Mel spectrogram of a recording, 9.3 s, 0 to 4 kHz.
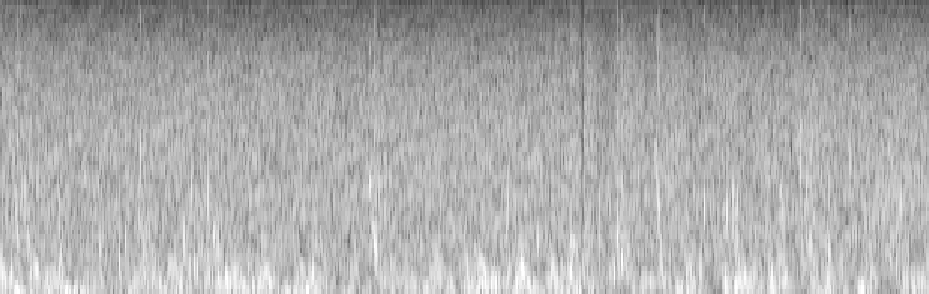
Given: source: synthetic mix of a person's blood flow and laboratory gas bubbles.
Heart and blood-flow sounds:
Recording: Doppler ultrasound of blood flow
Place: precordium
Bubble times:
0.05-0.35 s: bubbles
0.49-0.66 s: bubbles
0.78-0.83 s: bubbles
0.89-1.02 s: bubbles
1.10-1.33 s: bubbles
1.37-1.59 s: bubbles
1.79-2.23 s: bubbles
3.07-3.18 s: bubbles
3.67-3.81 s: bubbles
5.34-5.41 s: bubbles
5.66-6.33 s: bubbles
6.51-6.72 s: bubbles
6.97-7.08 s: bubbles
7.22-7.45 s: bubbles
7.65-7.75 s: bubbles
7.78-7.86 s: bubbles
7.94-8.53 s: bubbles
8.61-9.15 s: bubbles
From the record:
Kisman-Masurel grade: 232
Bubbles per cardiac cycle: several, 3 to 8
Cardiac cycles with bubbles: 50 to 99%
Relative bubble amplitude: moderate (0.250 to 0.450)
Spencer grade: 3 (all of the cardiac periods contain showers or single bubble signals, but not dominating or overriding the cardiac motion signals)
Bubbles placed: anywhere in the cardiac cycle

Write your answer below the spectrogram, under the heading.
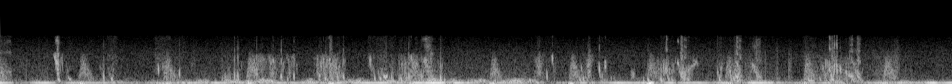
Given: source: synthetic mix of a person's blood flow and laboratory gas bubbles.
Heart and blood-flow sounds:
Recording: Doppler ultrasound of blood flow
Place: subclavian vein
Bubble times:
0.00-0.12 s: bubbles
0.52-0.73 s: bubbles
0.99-1.18 s: bubbles
1.54-1.71 s: bubbles
1.74-1.83 s: bubbles
2.23-2.43 s: bubbles
2.50-2.98 s: bubbles
3.13-3.47 s: bubbles
3.67-4.46 s: bubbles
5.33-5.57 s: bubbles
5.76-6.15 s: bubbles
6.31-6.36 s: bubbles
6.45-6.53 s: bubbles
6.57-7.00 s: bubbles
7.17-7.68 s: bubbles
8.02-8.64 s: bubbles
From the record:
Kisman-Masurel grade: 242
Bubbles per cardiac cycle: several, 3 to 8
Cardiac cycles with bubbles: 100%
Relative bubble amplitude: moderate (0.250 to 0.450)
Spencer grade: 3 (all of the cardiac periods contain showers or single bubble signals, but not dominating or overriding the cardiac motion signals)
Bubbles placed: anywhere in the cardiac cycle

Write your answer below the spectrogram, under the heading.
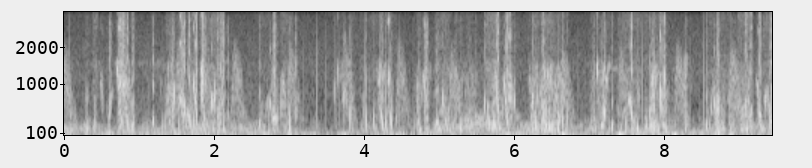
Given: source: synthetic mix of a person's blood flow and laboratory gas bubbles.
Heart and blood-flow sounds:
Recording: Doppler ultrasound of blood flow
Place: subclavian vein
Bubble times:
0.27-0.34 s: bubbles
0.38-0.97 s: bubbles
1.16-1.24 s: bubbles
1.28-2.39 s: bubbles
2.59-3.12 s: bubbles
3.58-3.89 s: bubbles
3.94-4.46 s: bubbles
4.64-5.52 s: bubbles
5.58-6.10 s: bubbles
6.18-6.75 s: bubbles
7.00-7.71 s: bubbles
7.74-8.16 s: bubbles
8.26-8.35 s: bubbles
8.54-9.20 s: bubbles
9.22-9.45 s: bubbles
From the record:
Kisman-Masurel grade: 342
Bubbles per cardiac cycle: rolling drumbeat, 9 or more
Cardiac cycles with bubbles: 100%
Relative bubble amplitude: moderate (0.250 to 0.450)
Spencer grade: 3 (all of the cardiac periods contain showers or single bubble signals, but not dominating or overriding the cardiac motion signals)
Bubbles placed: anywhere in the cardiac cycle

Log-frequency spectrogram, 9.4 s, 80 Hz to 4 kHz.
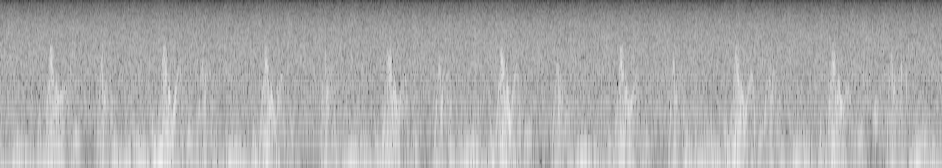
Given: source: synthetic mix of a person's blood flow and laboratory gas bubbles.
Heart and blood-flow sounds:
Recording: Doppler ultrasound of blood flow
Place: precordium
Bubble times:
8.56-8.83 s: bubbles
8.98-9.12 s: bubbles
From the record:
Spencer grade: 1 (occasional bubble signal discernible with the cardiac motion signal, with majority of cardiac periods free of bubbles)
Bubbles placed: anywhere in the cardiac cycle

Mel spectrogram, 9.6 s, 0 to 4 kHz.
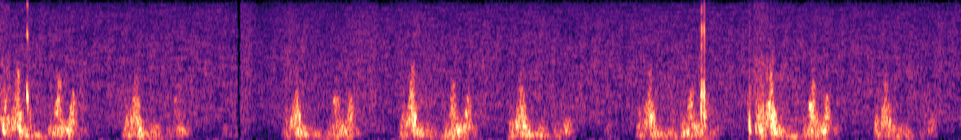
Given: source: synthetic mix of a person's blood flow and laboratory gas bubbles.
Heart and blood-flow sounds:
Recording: Doppler ultrasound of blood flow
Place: precordium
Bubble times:
0.00-0.11 s: bubbles
0.25-0.32 s: bubbles
6.98-7.09 s: bubbles
7.47-7.70 s: bubbles
From the record:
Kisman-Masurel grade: 223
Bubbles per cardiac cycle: several, 3 to 8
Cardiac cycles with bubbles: 10 to 50%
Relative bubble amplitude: loud (0.450 to 0.775)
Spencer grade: 2 (many but less than half of the cardiac periods contain bubble signals, singularly or in groups)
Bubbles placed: anywhere in the cardiac cycle

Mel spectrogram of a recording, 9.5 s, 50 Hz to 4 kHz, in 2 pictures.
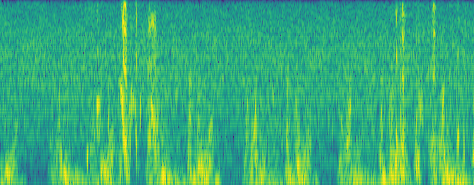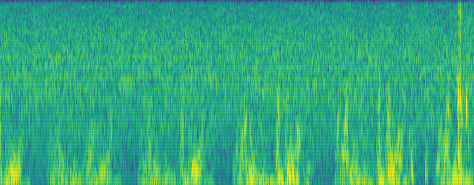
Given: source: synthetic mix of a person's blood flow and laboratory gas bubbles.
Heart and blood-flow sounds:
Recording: Doppler ultrasound of blood flow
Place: precordium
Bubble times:
0.84-1.61 s: bubbles
3.90-4.48 s: bubbles
4.54-4.67 s: bubbles
8.82-8.91 s: bubbles
8.97-9.04 s: bubbles
9.29-9.47 s: bubbles
From the record:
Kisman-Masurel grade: 222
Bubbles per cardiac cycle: several, 3 to 8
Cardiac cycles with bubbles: 10 to 50%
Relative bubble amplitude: moderate (0.250 to 0.450)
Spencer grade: 2 (many but less than half of the cardiac periods contain bubble signals, singularly or in groups)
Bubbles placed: only in the low amplitude regions of the cardiac cycle

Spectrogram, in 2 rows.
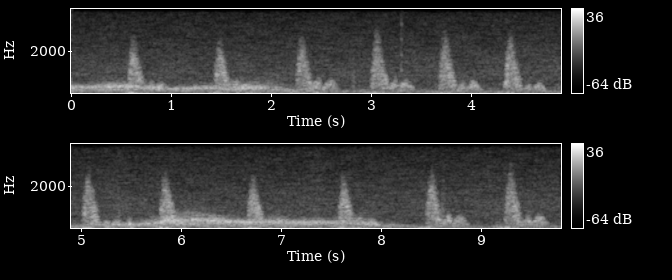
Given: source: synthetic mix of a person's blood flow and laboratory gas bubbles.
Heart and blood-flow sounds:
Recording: Doppler ultrasound of blood flow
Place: subclavian vein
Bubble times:
3.18-3.36 s: bubbles
From the record:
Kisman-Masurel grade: 111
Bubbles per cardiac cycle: 1 to 2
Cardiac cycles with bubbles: 1 to 10%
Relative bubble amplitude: barely perceptible (0.100 to 0.250)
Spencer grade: 1 (occasional bubble signal discernible with the cardiac motion signal, with majority of cardiac periods free of bubbles)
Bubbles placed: anywhere in the cardiac cycle

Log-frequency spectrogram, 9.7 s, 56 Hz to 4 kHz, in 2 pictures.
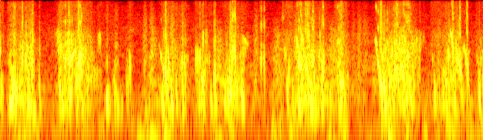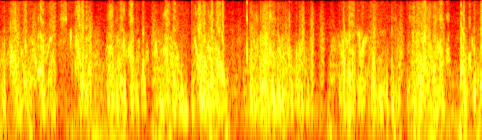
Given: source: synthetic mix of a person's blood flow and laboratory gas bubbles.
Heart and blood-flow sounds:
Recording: Doppler ultrasound of blood flow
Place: subclavian vein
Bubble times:
0.00-0.42 s: bubbles
0.54-1.35 s: bubbles
1.58-1.90 s: bubbles
1.93-2.50 s: bubbles
2.58-2.68 s: bubbles
2.81-3.51 s: bubbles
3.72-4.25 s: bubbles
4.30-5.77 s: bubbles
5.81-7.13 s: bubbles
7.25-7.95 s: bubbles
8.19-8.85 s: bubbles
8.90-9.35 s: bubbles
9.40-9.66 s: bubbles
From the record:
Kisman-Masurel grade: 444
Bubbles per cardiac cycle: continuous sound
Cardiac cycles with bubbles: 100%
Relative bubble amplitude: maximal (0.775 to 0.999)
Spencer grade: 4 (maximum detectable bubble signal sounding continuously throughout systole and diastole of every cardiac period, and overriding the amplitude of the normal cardiac signals)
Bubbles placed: anywhere in the cardiac cycle

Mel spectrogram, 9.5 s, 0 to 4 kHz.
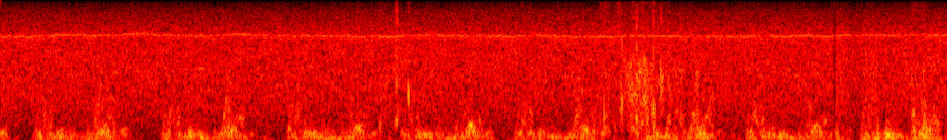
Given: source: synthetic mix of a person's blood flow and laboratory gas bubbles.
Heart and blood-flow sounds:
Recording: Doppler ultrasound of blood flow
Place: precordium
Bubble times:
3.77-3.89 s: bubbles
3.94-4.00 s: bubbles
4.05-4.12 s: bubbles
5.97-6.83 s: bubbles
9.08-9.23 s: bubbles
9.46-9.48 s: bubbles
From the record:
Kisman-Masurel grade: 222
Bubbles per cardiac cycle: several, 3 to 8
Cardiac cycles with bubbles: 10 to 50%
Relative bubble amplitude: moderate (0.250 to 0.450)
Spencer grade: 2 (many but less than half of the cardiac periods contain bubble signals, singularly or in groups)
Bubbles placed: only in the low amplitude regions of the cardiac cycle

